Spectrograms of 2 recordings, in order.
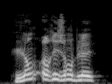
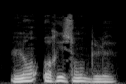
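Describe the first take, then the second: First: Bold, loud and high call; striking exclamation. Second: Said in the usual way. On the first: A narrator's reading. Young man calls out boldly to the blind lady, striking. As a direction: fling the words out to catch her. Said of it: "d'un air saisissant". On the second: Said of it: "d'un ton ferme".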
